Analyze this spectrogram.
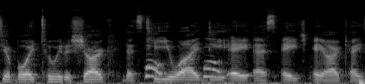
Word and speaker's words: Tuidashark: It's your boy Tui-DA-SHARK. That's Tuidashark. Spell that shit right.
